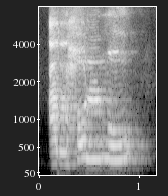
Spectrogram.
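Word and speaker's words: الحلم: Jadi sama-sama hak lam mim, tapi kalau bacanya al-hulmu dengan al-hilmu itu beda. Kalau al-hulmu itu mimpi ya.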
